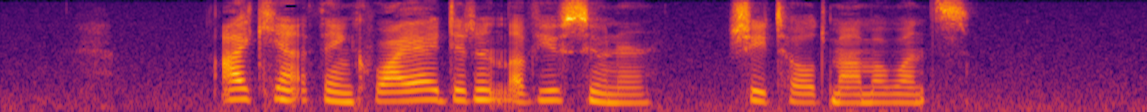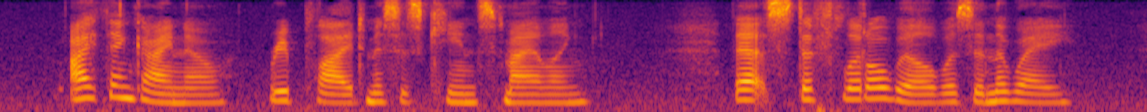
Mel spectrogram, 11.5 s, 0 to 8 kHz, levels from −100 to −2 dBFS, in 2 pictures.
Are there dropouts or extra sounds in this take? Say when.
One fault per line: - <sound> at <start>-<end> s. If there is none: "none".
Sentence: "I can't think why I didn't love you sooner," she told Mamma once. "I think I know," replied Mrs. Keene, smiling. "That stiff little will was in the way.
none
